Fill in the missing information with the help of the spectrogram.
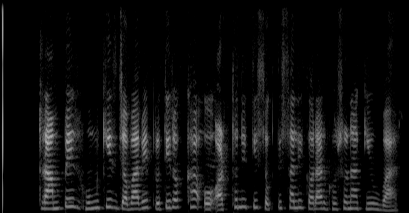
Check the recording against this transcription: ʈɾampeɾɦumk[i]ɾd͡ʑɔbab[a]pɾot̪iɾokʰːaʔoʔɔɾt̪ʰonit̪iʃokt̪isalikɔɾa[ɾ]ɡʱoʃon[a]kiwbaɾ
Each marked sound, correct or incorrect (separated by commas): correct, incorrect, correct, correct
